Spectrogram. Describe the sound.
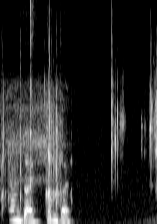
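Dice rolled for a tabletop roleplaying game make a few quick rattling clicks after a stretch of talking.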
